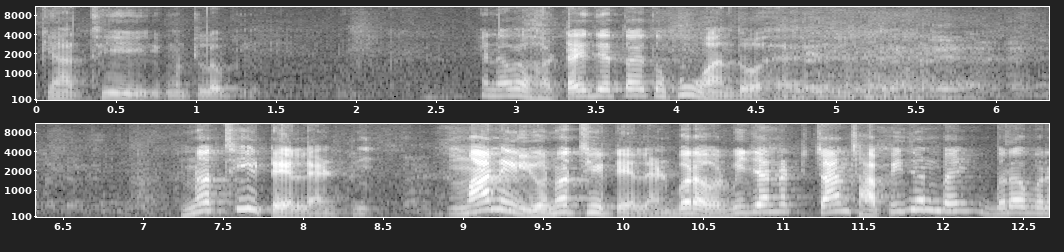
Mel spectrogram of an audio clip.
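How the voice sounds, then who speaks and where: Man, exam-prep history lecturer, classroom lecture, teasing satirical asides, fairly high voice. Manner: teasing, mocking, repeats a filler for agreement.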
